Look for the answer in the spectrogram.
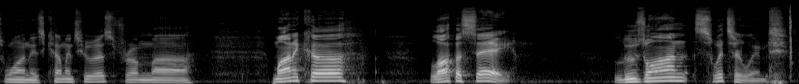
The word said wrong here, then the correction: Luzern: Am I saying that right? – Yeah, Luzern. – Luzern.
